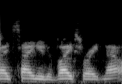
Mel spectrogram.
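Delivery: ordinary delivery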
